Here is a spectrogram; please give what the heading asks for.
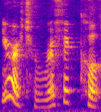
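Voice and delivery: ordinary delivery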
